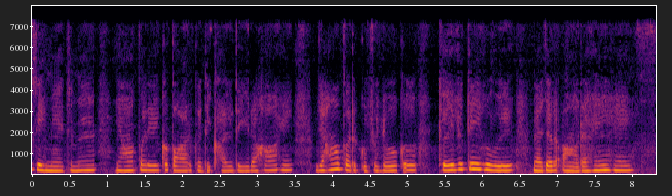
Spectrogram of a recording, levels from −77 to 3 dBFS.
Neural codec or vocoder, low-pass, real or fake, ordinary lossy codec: codec, 16 kHz in and 24 kHz out, 1.1 kbps, FireRedTTS-2 codec; 7.2 kHz; fake; none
